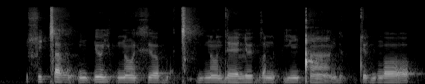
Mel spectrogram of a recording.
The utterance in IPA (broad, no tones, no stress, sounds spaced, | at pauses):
ɬ i ǀ a v o̰ ŋ ḭ ɾʲ ɔ̃ j o̰ n ɔ̃ xʲ ɔ b a̰ ǀ ḭ ɡ n ɔ̃ d ɛ l ø ɡ ɔ n o̰ j ĩ ǃ ã ɡ | t ø ɡ ŋ ɔ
